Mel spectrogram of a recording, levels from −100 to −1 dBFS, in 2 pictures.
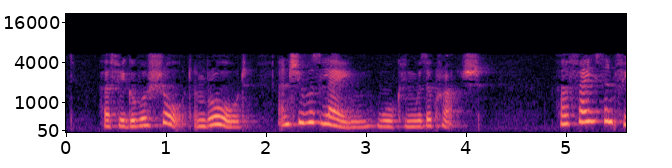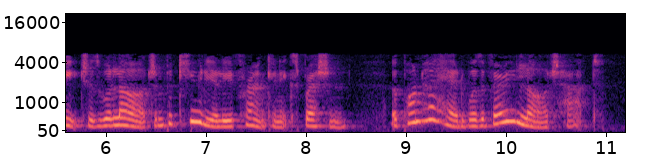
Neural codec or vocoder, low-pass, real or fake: none; 5.4 kHz; real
